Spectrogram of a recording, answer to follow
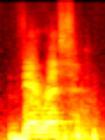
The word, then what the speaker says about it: Wereth: Field Artillery Unit in Wereth, Belgium. Mm-hmm. Is that pronounced correctly? Or what? Wherewith, as in wherewithal, right?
